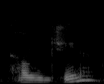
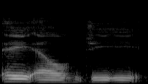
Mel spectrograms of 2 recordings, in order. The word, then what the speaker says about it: Algenio: But Randy Santel, Wayne Algino, it's Algenio, and then Nathan Figueroa.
